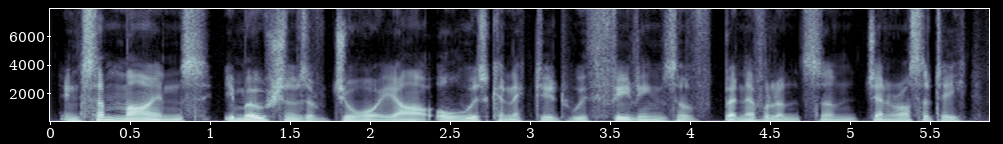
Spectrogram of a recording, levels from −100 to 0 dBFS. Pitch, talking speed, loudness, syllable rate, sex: 100 Hz, 155 wpm, -21 LUFS, 5.5 syllables/s, male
